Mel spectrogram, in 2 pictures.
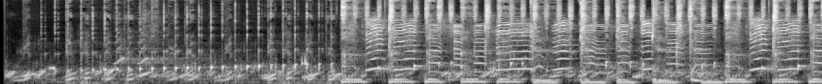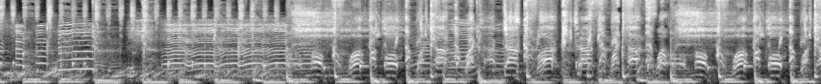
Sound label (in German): Beatbox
